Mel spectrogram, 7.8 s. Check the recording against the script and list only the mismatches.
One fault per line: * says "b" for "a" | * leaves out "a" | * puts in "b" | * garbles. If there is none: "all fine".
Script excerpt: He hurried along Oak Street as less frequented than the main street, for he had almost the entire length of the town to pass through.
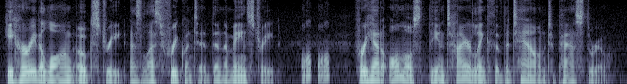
all fine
